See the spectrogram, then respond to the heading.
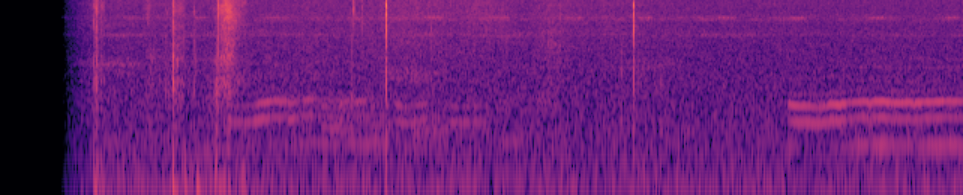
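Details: High, musical, crowing breath sounds from a child, consistent with stridor from a narrowed upper airway.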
